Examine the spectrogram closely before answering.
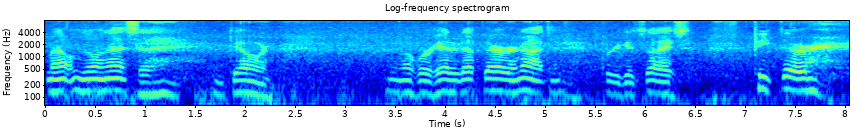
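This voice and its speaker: Amid noticeable background noise and audible room echo, a man speaks in a relaxed tone at a fairly slow pace with fairly even intonation. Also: medium pitch for a man. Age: 60s. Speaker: hiking vlogger. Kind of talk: casual vlog narration. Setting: outdoors on a mountain trail. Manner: relaxed, hesitant with fillers.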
